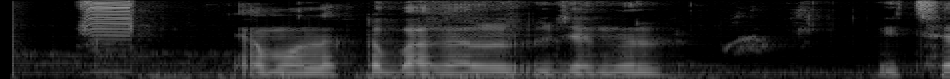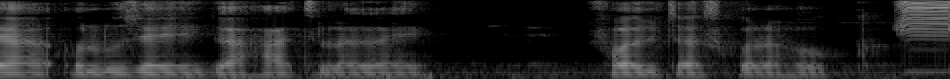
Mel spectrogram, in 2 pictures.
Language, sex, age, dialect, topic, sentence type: Bengali, male, 18-24, Jharkhandi, agriculture, statement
